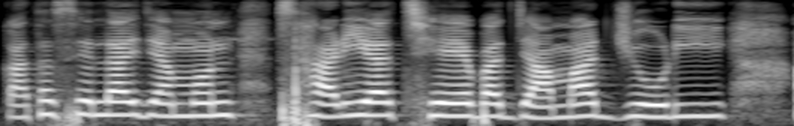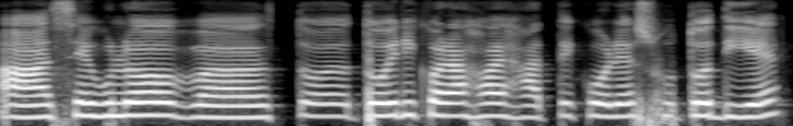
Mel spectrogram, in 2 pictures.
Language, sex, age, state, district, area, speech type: Bengali, female, 18-30, West Bengal, Paschim Bardhaman, urban, spontaneous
